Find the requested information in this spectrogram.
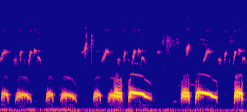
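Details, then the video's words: Lure dove recording for attracting doves: repeated soft cooing phrases of short notes and longer sliding coos, several in succession, over a low rumbling background and scattered high chirps from other birds. "Tiếng cu mồi"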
